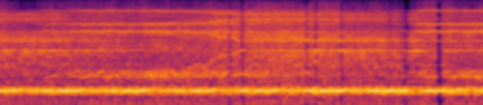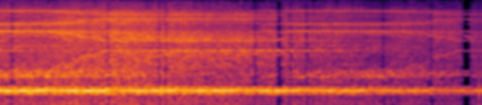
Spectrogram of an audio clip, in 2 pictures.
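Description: A steady electronic drone, one held mid tone, with higher shimmering tones that sweep up and back down about every two seconds. It begins to fade near the end.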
